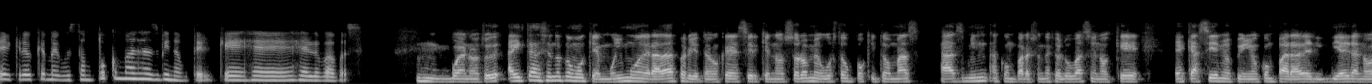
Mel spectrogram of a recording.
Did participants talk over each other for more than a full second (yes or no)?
no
